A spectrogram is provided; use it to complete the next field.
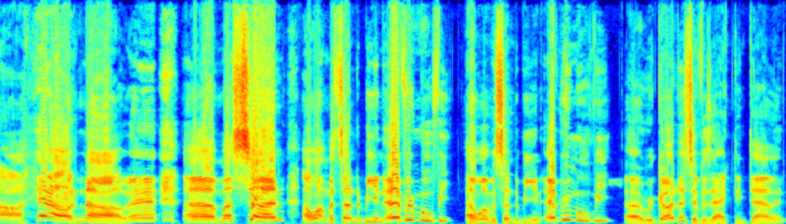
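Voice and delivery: very loud, high-pitched celebrity-style voice. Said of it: "Do a [name] impression".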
